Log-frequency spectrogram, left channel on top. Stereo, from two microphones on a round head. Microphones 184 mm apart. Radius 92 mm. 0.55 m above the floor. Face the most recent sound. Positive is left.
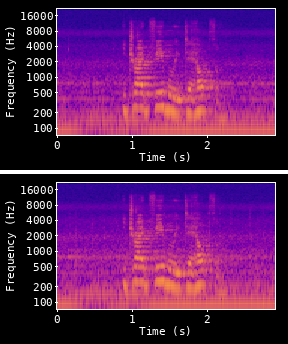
turn(degrees=0)  # may be behind; listen again after turning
